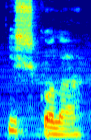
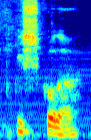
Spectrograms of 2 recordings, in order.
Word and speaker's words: iskola: Iskola. Okay, in Hungarian, the letter S sounds like sh. Okay, but it's still got that SK and the A and the L. Iskola.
